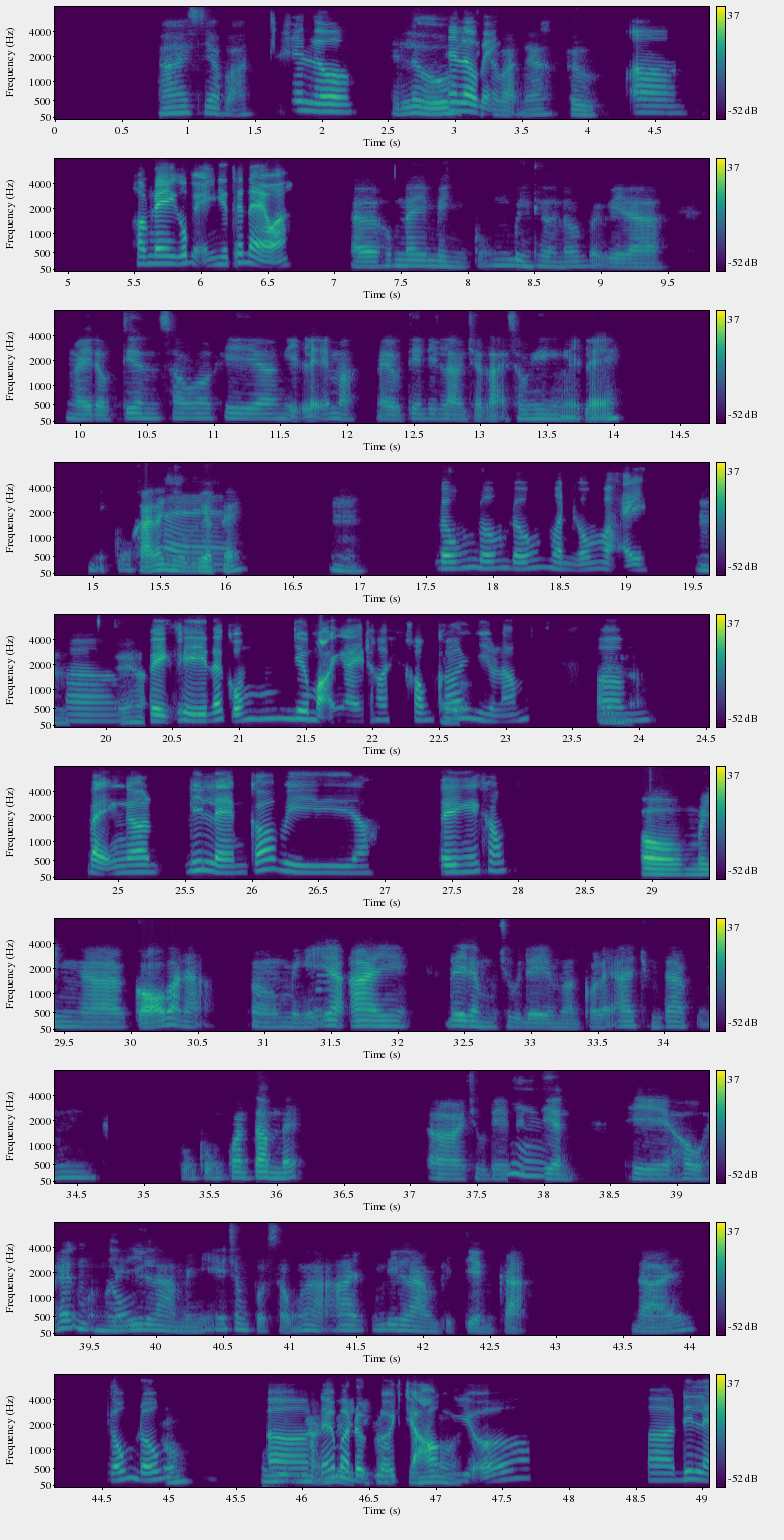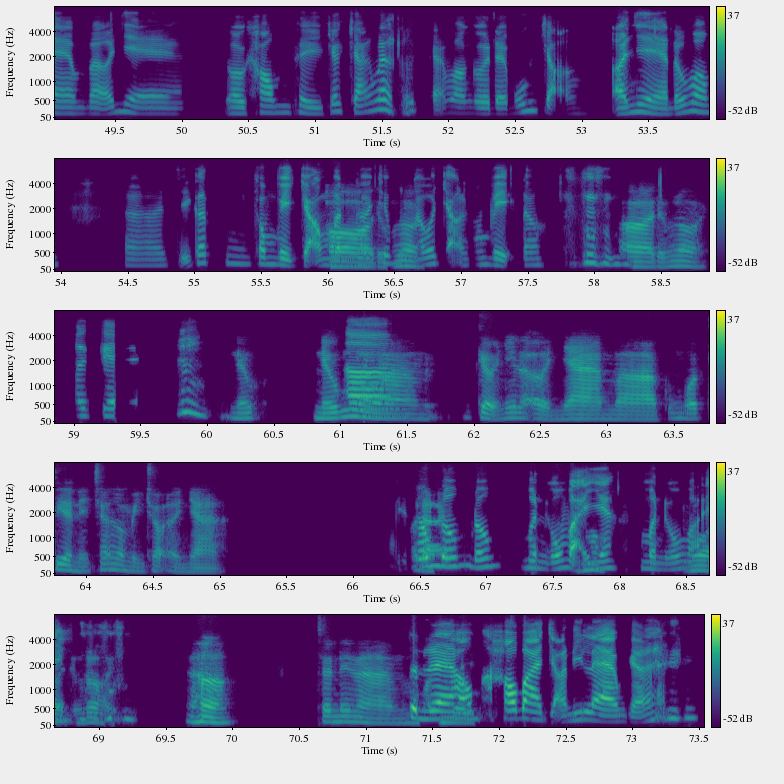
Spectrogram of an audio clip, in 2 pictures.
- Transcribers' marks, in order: tapping; other background noise; laugh; throat clearing; laughing while speaking: "vậy"; laugh; laughing while speaking: "Ờ"; laugh
- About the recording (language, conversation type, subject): Vietnamese, unstructured, Tiền có làm con người thay đổi tính cách không?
